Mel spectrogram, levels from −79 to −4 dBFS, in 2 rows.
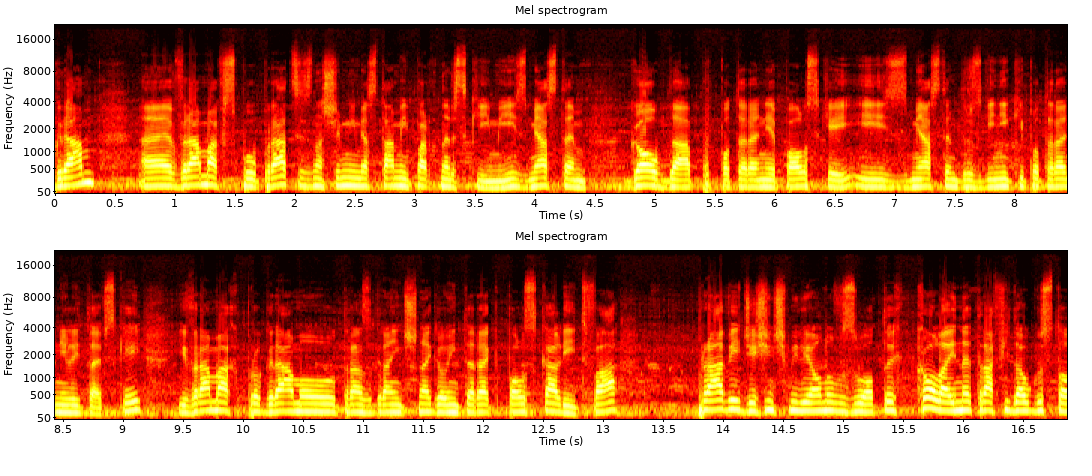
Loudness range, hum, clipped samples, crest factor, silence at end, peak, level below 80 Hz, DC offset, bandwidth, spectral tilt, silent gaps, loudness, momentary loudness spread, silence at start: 2 LU; none; under 0.1%; 14 dB; 0 s; 0 dBFS; -48 dBFS; under 0.1%; 13 kHz; -6.5 dB/octave; none; -14 LUFS; 6 LU; 0 s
